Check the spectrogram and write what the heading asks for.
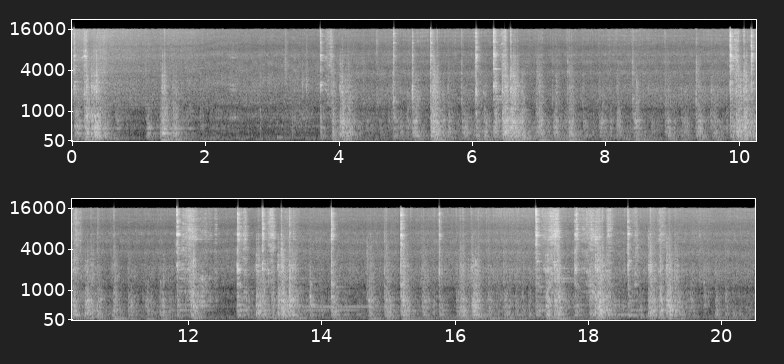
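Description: A metal spatula scrapes and knocks against a steel kadai in irregular clusters while masala is stirred and sautéed, with the frying masala sizzling low underneath.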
